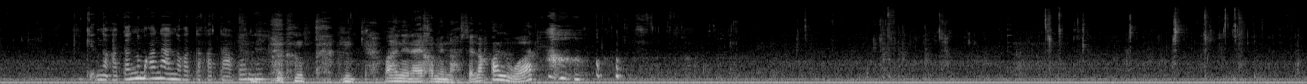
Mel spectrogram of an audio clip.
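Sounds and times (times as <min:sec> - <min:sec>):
chewing with wet mouth smacks: 0:06.0 - 0:13.0.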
